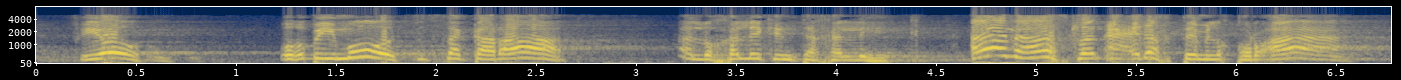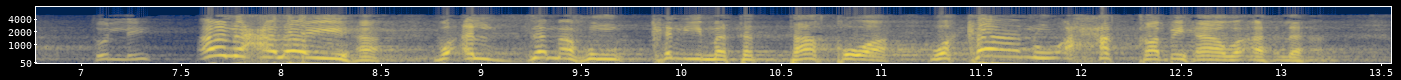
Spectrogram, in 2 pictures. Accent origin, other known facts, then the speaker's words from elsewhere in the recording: Egypt; اللهم احفظ بلدنا مصر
